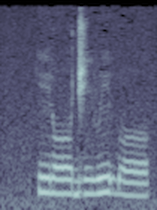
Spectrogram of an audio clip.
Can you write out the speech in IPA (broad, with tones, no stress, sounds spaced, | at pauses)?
k ĩ˨ ɾ oː˨ d͡ʒ i˨ v ĩ˧ ɓ oː˨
